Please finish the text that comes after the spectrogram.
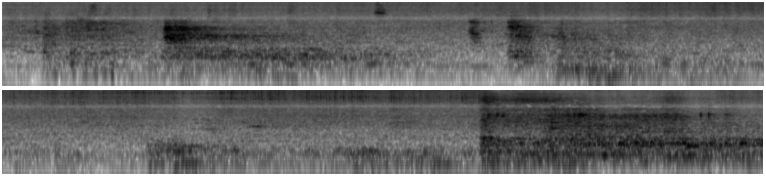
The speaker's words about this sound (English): Our journey begins as dramatic and sudden changes are sweeping over the land. The approaching storm may seem violent and destructive to us, but to nature, it's a new beginning in the cycle of life.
